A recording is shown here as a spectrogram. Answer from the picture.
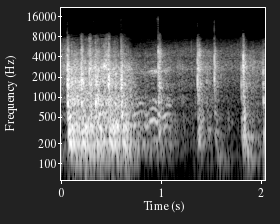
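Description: Knocking on a door: a loud burst with a muffled voice, then three sharp knocks about half a second apart.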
